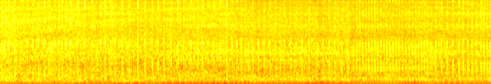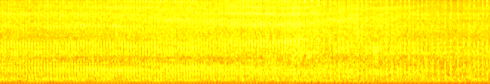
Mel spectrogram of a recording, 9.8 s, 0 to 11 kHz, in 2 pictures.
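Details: Toro CCR1000 3-horse single-stage two-stroke snow blower, after cleaning a gummed-up carburetor jet and removing string from the paddles: steady buzz with a slight rise digging into snow, no stumbling or surging; normal running under load.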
